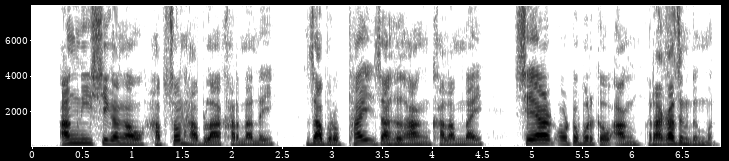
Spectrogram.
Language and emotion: Bodo, angry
